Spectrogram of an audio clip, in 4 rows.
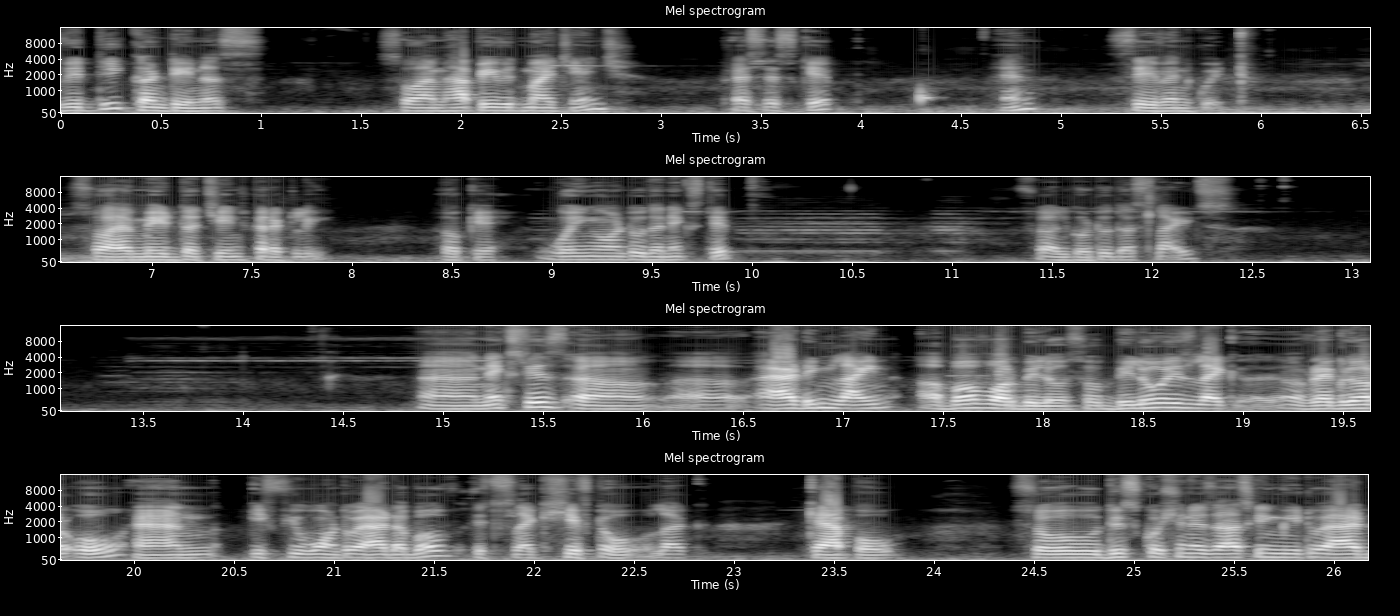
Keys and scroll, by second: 3.3 Escape, 4.8 shift+;, 5.3 x, 6.0 Return, 8.8 super+Tab, 10.2 Return, 13.8 Right.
